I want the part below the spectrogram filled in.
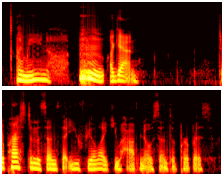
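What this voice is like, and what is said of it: Cracking, strained voice. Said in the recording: “I've been talking a lot. My voice is cracking.”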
